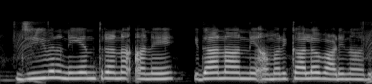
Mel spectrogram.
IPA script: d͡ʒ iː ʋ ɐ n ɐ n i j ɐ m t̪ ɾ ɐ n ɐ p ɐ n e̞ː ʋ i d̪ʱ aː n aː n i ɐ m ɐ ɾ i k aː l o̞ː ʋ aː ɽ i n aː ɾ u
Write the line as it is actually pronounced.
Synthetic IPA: d͡ʒ iː ʋ ɐ n ɐ n i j ɐ n t̪ ɾ ɐ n ɐ ʔ ɐ n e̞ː ʋ i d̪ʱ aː n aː nː i ɐ m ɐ ɾ i k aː l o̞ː ʋ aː ɽ i n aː ɾ u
